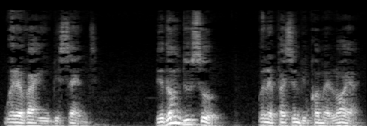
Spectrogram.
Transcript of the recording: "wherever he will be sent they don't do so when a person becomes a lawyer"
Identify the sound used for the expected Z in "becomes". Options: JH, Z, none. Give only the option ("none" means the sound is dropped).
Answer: none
